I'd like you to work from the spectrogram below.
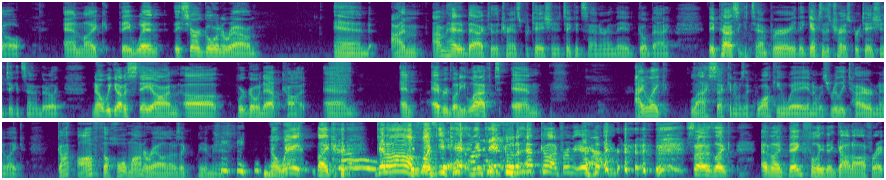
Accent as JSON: {"language": "English", "region": "Massachusetts", "country": "United States", "tie": "born or raised there", "moved": "as an adult", "lives_now": "Orlando, United States", "said": "I grew up in Massachusetts."}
